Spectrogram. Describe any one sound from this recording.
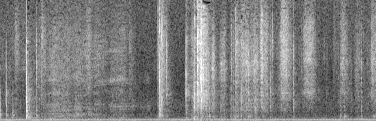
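Paper rustles and crinkles as it is folded and moved.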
